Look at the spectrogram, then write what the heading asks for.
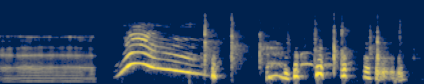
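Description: A steady electronic tone and a rising, swooping vocal-like sound give way to a burst of sharp, irregular hand claps mixed with voiced sounds, fairly loud.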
